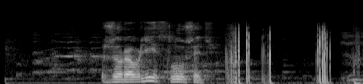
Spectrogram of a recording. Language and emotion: Russian, neutral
